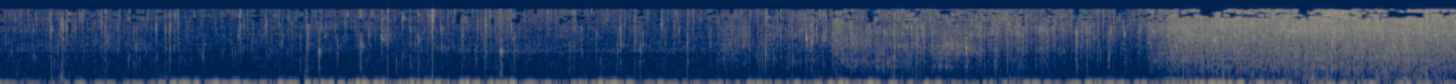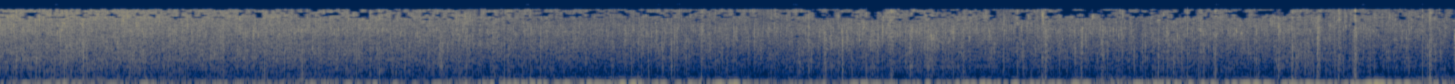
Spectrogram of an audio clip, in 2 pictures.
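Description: Rain falling, at first light with separate drop ticks, then much heavier and denser as a steady downpour hiss from a little over a third of the way in.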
